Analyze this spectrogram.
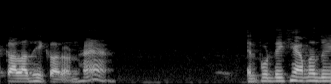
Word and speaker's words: কাল অধিকরণ: নাম হচ্ছে কাল অধিকরণ এটার আসলে আমরা কাল অধিকরণই বলি কিন্তু এমনি উচ্চারণ মনে হয় কালধিকরণ হ্যাঁ এরপর দেখি আমরা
